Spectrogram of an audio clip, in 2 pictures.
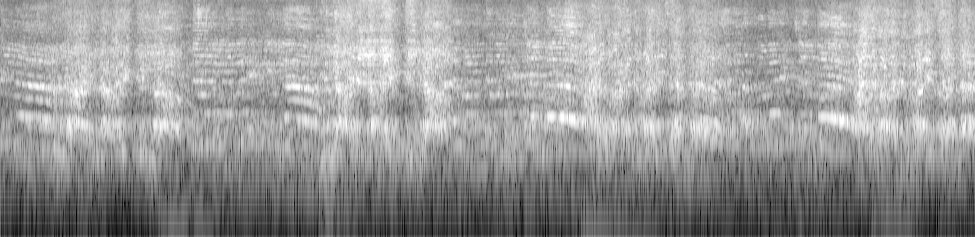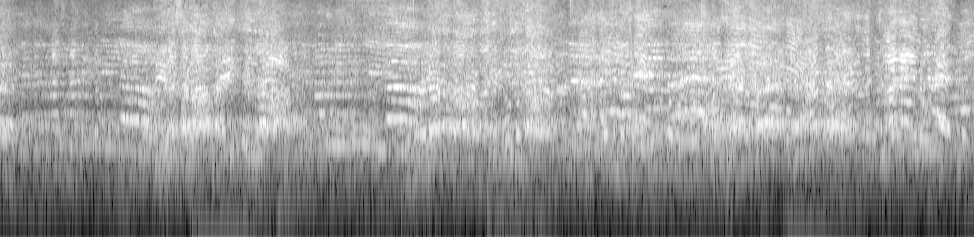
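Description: A dense crowd lining the roadside in Kerala chants slogans in rhythmic surges during a funeral procession for a communist leader, a continuous loud roar of many voices with repeated rising bursts of shouting.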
